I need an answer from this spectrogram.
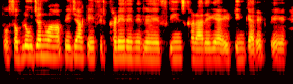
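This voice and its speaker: A woman's voice: on the low side, monotone, normal speed, creaky, mellow. A woman casually recapping a reality show episode, indignant at times and retelling scenes through quoted lines.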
